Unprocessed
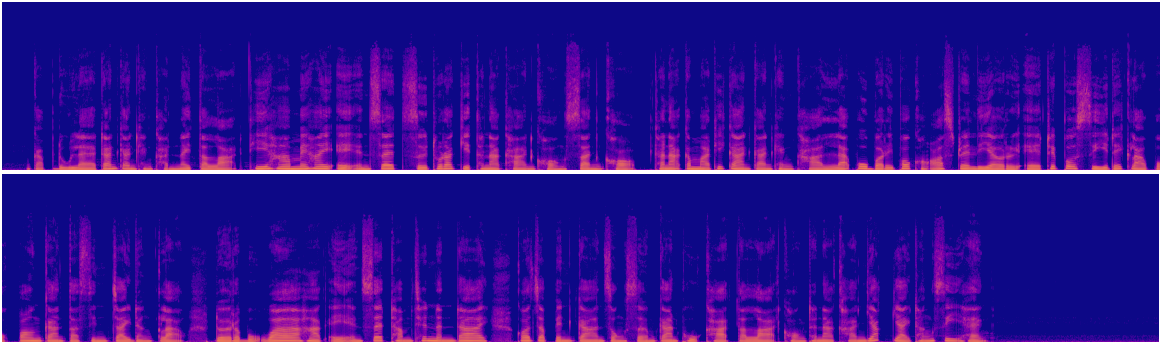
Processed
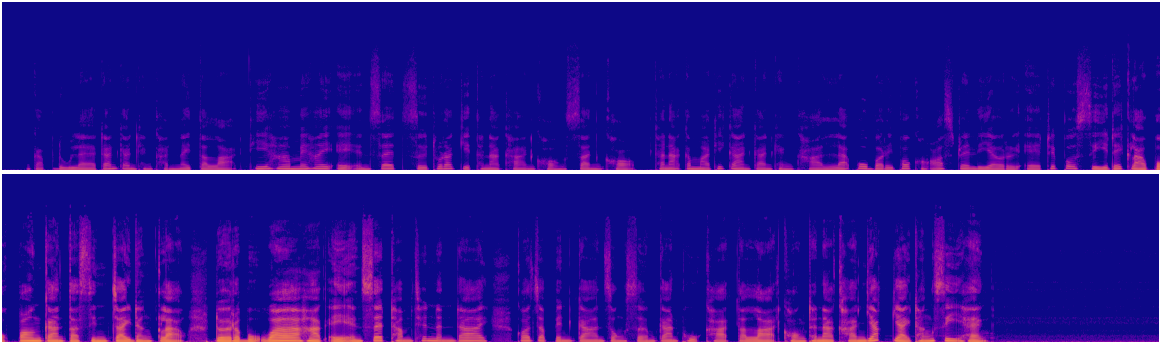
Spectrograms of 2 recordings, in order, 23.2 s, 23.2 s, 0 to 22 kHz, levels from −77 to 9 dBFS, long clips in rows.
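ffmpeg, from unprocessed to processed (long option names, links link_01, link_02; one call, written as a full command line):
ffmpeg -i in.wav -af "volume=12.5dB,afade=type=in:start_time=10.62:duration=0.74:silence=0.354813,afade=type=in:start_time=11.36:duration=0.3:silence=0.354813,afade=type=out:start_time=15.03:duration=0.73:silence=0.354813,afade=type=in:start_time=18.77:duration=1.01:silence=0.398107" out.wav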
